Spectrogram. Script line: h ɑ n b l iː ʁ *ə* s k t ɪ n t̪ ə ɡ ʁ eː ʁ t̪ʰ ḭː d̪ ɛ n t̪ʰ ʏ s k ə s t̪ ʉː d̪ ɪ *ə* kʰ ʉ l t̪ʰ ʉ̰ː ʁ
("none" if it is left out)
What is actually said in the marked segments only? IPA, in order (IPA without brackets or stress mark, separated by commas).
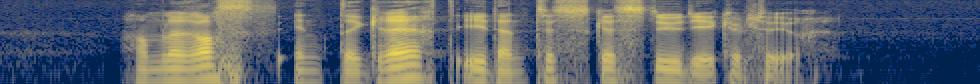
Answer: ɑ, ə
